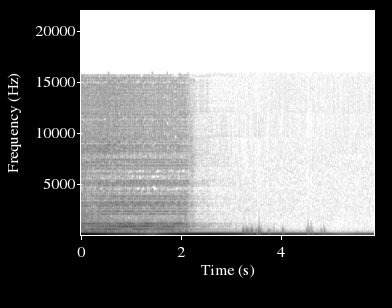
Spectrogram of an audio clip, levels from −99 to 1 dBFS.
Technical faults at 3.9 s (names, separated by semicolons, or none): repeated packet loss (robotic sound)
